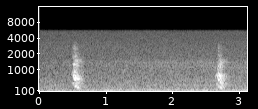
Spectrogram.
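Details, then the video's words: Vespa the Chihuahua up in a bay window barking at people gathered for the school bus, companion dog Tucker barking too; two brief, sharp barks roughly two seconds apart against a faint low hum. "Ferocious Chihuahua Vespa Threatens Crowd"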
